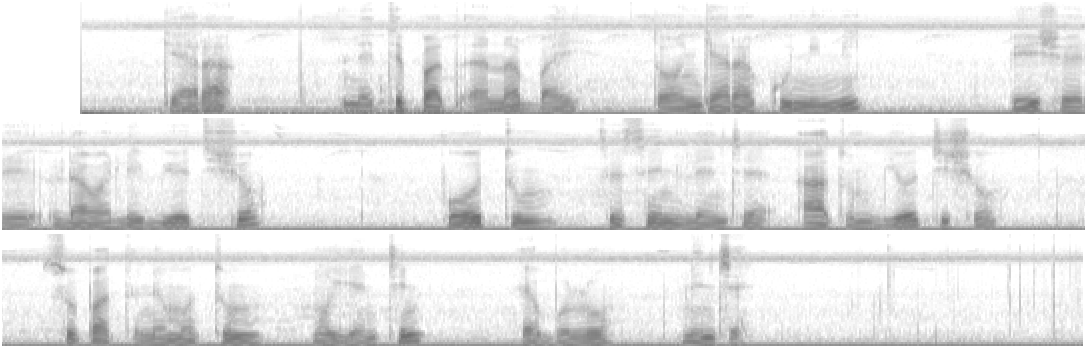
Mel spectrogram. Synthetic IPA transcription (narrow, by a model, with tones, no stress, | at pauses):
ɡɛ˨ɾa˦nɛ˨ti˦pa˨ta˨na˦ba˨jtɔ˨˦ŋɡɛ˦ɾa˦ku˦ni˨ni˦pe˨˦ʃɔ˨ɾi˨lda˦wa˨le˦bi˦o˦ti̥˨ʃo˦ | po˦tu˨m | se˦se˦nlɛ˦nd͡ʒɛ˦ | a˨tu˨mbi˨o˦ti˨ʃɔ˦ | su˦pa˨tnɛ˦mo˦tu˦mː | o˨je˨nti˦n | ɛ˨bu˨lo˦ | ni˨ɲd͡ʒɛ˨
